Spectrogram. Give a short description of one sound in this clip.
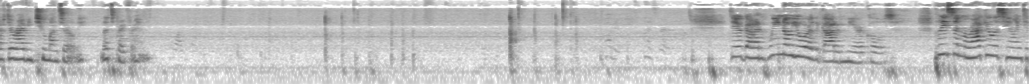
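A girl sings into a microphone.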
